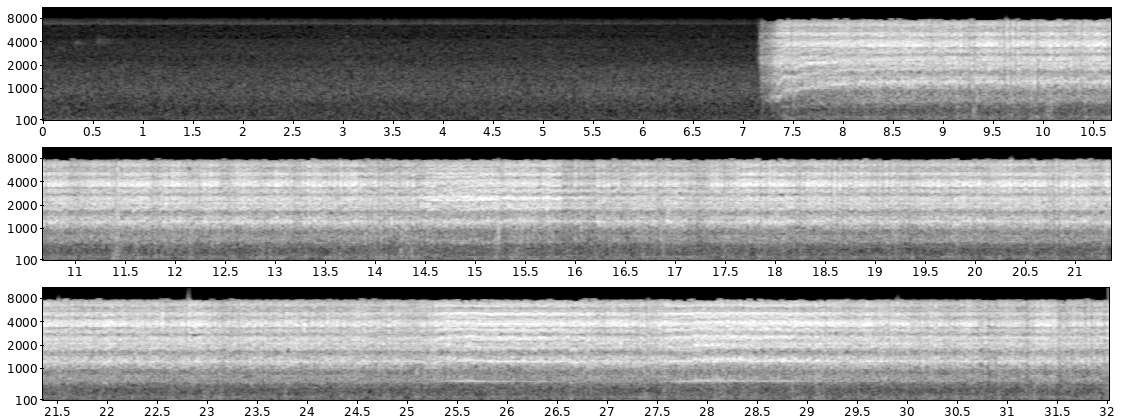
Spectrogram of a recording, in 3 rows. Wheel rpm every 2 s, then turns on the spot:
0, 0, 0, 50, 160, 160, 160, 160, 160, 160, 160, 160, 160, 160, 160, 170.
none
